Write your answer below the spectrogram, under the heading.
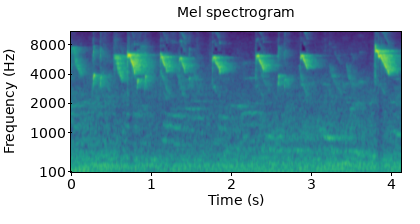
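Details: Calling to a male, a female white-eye in heat gives a series of about eight thin, high, falling chirps at irregular short intervals.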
